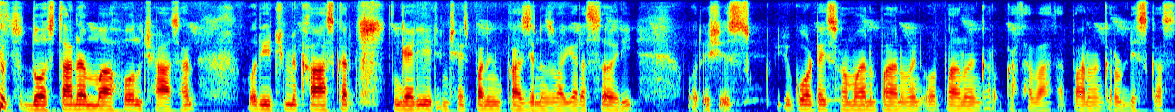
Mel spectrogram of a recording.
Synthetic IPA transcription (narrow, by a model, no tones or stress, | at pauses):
d̪oːst̪aːnamaːɦoːlt͡ʃʰaːsʰɐn | oːɾjit͡ʃʰimẽkʰaːskɐɾɡeɾieʈint͡ʃʰɐsʲpɐnkɐzinɐzʋaːɡeɾasəːɾiː | o̰ːɾḭʃʰḭsjukoːʈɐsamaːnpaːnʋɐnʲo̰ːɾpaːnʋɐnʲkɐɾo̰ːkɐt̪ʰabaːt̪ʰa̰paːnʋaːnʲkɐɾoːɖiskɐs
